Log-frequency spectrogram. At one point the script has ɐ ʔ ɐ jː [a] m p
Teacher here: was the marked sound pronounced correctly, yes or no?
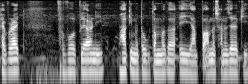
yes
